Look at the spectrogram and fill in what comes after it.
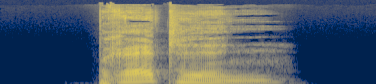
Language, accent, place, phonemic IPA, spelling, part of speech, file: German, Germany, Berlin, /ˈbʁɛtl̩n/, bräteln, verb, De-bräteln.ogg
- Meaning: 1. to lightly fry over a weak fire 2. to grill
